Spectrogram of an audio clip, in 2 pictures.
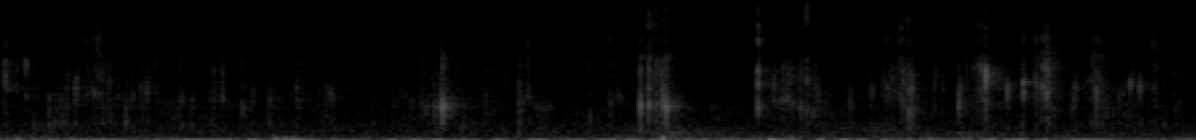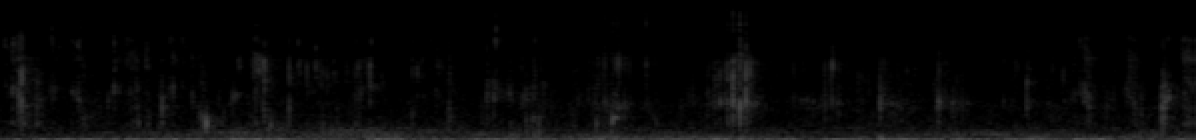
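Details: Cavalier King Charles Spaniel named Ludwig, a veggie-loving dog, chewing a broccoli stalk indoors; crisp, irregular crunches and bites come in quick bursts over a soft low background.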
